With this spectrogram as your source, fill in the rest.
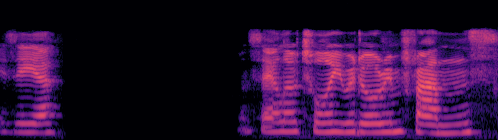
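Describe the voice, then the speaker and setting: In a British accent, a woman speaks at a fairly quick pace. Her pitch is fairly high. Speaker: crafting vlogger. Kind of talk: casual chat.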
